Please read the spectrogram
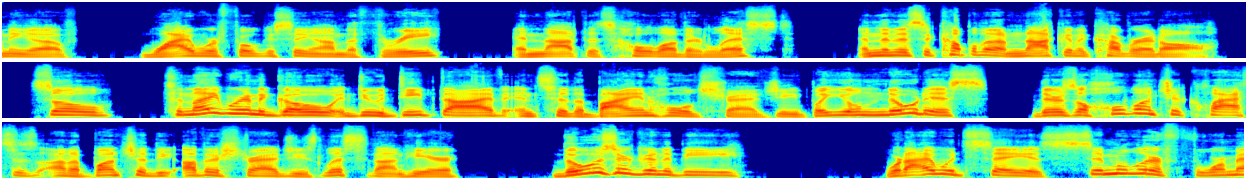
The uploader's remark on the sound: This was a live class recorded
